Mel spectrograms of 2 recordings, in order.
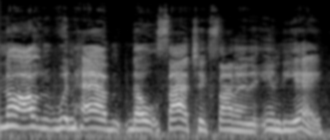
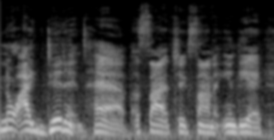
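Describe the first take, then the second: First: Said in the usual way. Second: "didn't" set apart and leaned on as the correction; stress on didn't. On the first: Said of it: "No, then he said". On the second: Retold or imitated. Host correcting the quote, stress on didn't. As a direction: hit "didn't" to fix the misquote. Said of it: "Not "I wouldn't have." He said".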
